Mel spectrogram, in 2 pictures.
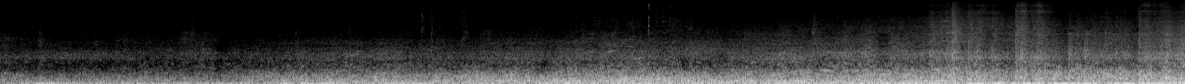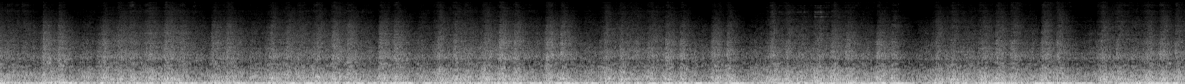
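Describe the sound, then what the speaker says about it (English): Loud, continuous rumble of a subway train passing close overhead on an elevated line at 86th Street in Bensonhurst, Brooklyn, with wheels clattering over a rail gap throughout. "You can hear the wheels hitting the gap there."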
